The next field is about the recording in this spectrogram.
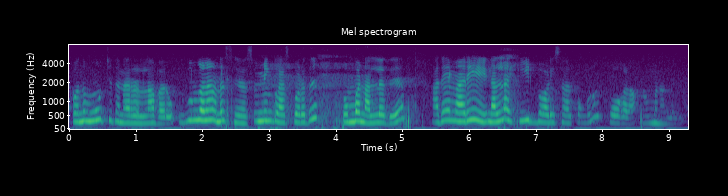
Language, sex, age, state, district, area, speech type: Tamil, female, 18-30, Tamil Nadu, Madurai, urban, spontaneous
